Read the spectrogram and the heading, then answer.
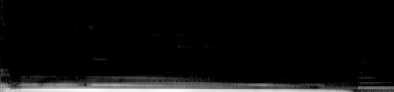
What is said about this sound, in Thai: ไออีกคนทำเสียงหมาอีก แล้วมันก็ช่างทำได้เหมือนเหมือนกับว่า เราได้ยินเสียงหมาหอนจริง ๆ มันเยือกเย็นถึงกับขนลุก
